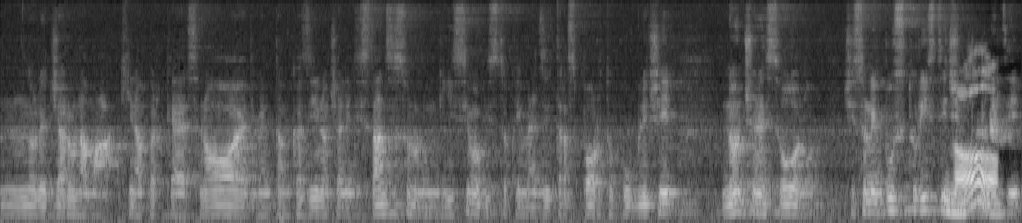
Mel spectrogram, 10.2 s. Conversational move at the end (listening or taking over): listening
